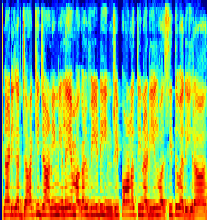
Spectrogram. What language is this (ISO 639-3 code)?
tam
